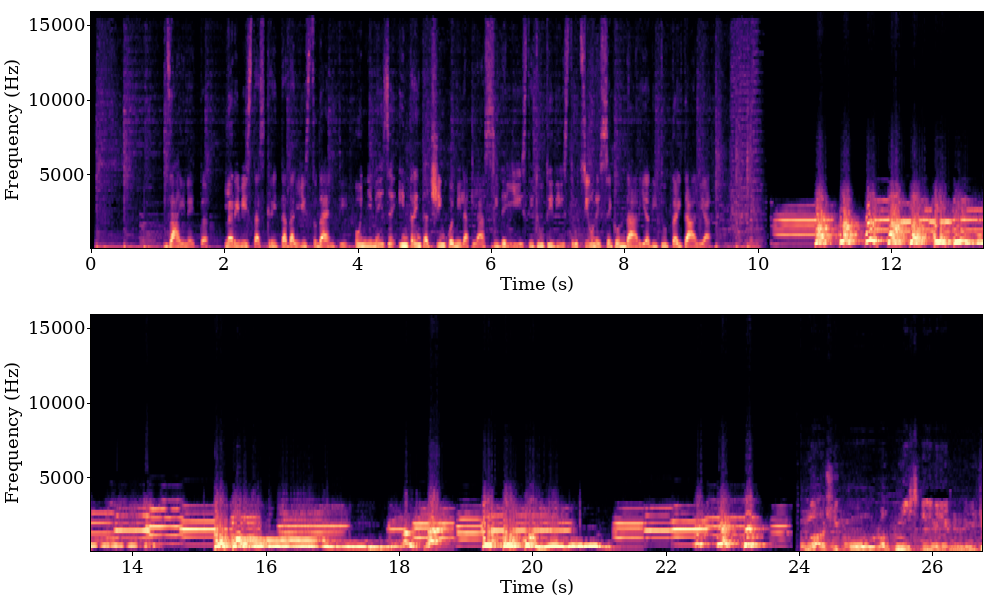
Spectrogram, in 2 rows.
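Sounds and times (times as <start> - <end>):
speech: 1.2 - 9.6, 24.3 - 26.7
dog whining and howling: 10.2 - 21.5, 22.1 - 23.7
dog barking in loud bursts: 10.8 - 14.4, 15.2 - 17.2, 17.9 - 20.6, 22.4 - 23.7.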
